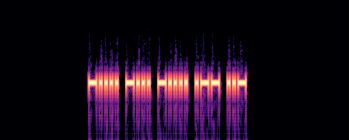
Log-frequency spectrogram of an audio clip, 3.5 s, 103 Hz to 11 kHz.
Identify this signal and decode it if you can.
Morse code, heard as a keyed tone, about 46 wpm, 700 Hz. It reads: 6B6WU
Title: Five Challenging Letter-Number Combinations 45wpm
